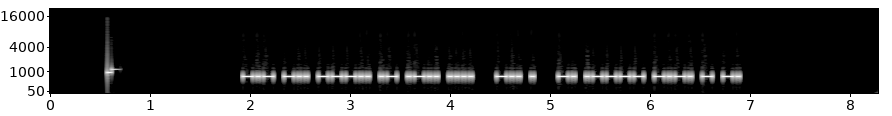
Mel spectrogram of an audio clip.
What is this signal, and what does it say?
Morse code, heard as a keyed tone, about 34 wpm, 700 Hz. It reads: KD8ALH DE N1CTN
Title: USA Callsign DE Callsign 35wpm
